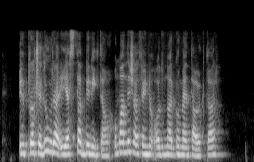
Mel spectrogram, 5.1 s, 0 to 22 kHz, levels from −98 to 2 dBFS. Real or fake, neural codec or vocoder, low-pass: fake; codec, 24 kHz, 6 kbps, HILCodec; 9.9 kHz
